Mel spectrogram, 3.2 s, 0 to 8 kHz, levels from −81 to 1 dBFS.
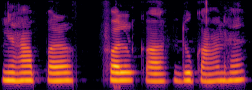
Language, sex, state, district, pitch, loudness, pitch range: Hindi, female, Jharkhand, Palamu, 225 Hz, -19 LUFS, 220-225 Hz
